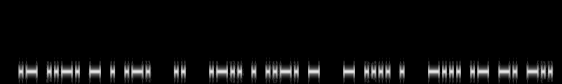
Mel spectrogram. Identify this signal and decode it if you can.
Morse code, heard as a keyed tone, about 34 wpm, 600 Hz. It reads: AFTER I LEFT THE BAND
